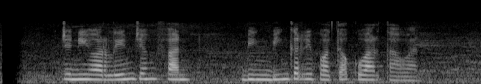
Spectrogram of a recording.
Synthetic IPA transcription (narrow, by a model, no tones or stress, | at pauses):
d͡ʒəniɔrlimd͡ʒɨŋfan | biŋbiŋkərdipɔt̪ɔkuwart̪awan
